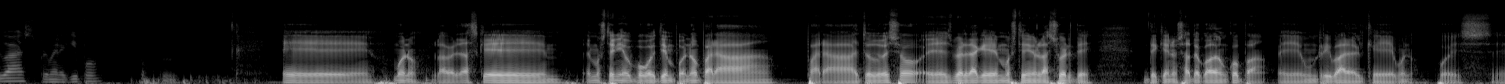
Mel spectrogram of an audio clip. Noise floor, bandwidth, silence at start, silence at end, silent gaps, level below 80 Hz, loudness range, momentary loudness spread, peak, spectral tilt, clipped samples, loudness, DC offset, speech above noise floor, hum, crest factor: -53 dBFS; 13 kHz; 0 s; 0 s; none; -32 dBFS; 7 LU; 12 LU; -6 dBFS; -6.5 dB/octave; under 0.1%; -25 LUFS; under 0.1%; 29 dB; none; 20 dB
